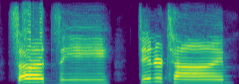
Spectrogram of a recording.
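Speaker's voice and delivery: high, loud call to dinner. Acted. Mother calling her son to dinner, loud and high. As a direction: call him in from across the house.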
